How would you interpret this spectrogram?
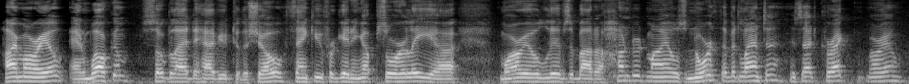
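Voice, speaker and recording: A man's voice: fairly high pitch, fairly even intonation, normal speed. A man hosting a cruise news show and interviewing a guest, talking in a chatty way straight to his listeners. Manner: chatty, addresses crew members directly. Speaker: host.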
